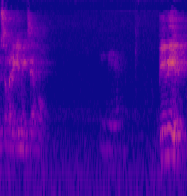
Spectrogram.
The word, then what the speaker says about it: vivir: that V is pronounced, a lot of times it sounds very be-ish, like your English be, right? So you don't hear me saying vivir, like really hard V. You'll hear me say vivir, right?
